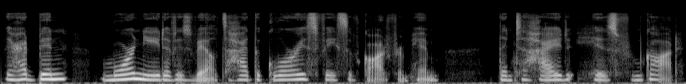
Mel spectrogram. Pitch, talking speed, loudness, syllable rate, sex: 215 Hz, 200 wpm, -18 LUFS, 4.3 syllables/s, female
